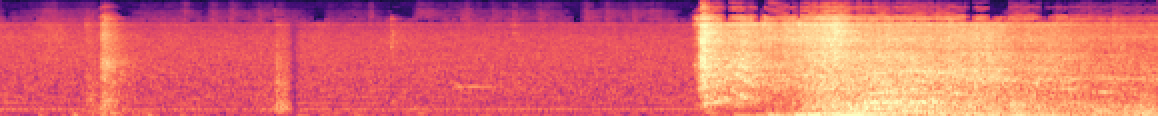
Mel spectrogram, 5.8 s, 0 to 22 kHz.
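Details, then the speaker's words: Nissan 300ZX Z32, naturally aspirated converted to twin turbo, first start on twin-turbo ECU with 91 fuel, untuned: quiet idle then hard revs running rough and uneven; rough running, owner hopes an ECU tune will fix it. "But I'll show you guys real quick what it sounds like right now."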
